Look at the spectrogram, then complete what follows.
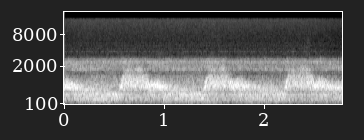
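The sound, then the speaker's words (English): Doppler ultrasound of blood flowing through a person's brain, picked up by an ultrasound machine pointed at the temple, where the skull bone thins: a dense, steady whooshing roar that swells in rhythmic pulses about every second, like a heartbeat, with no voices. “This is blood surging through a person's brain.”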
